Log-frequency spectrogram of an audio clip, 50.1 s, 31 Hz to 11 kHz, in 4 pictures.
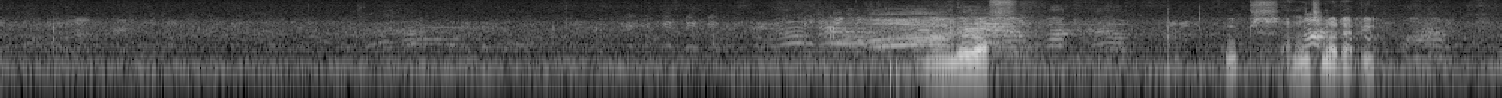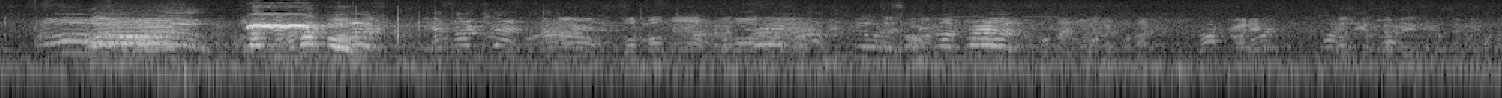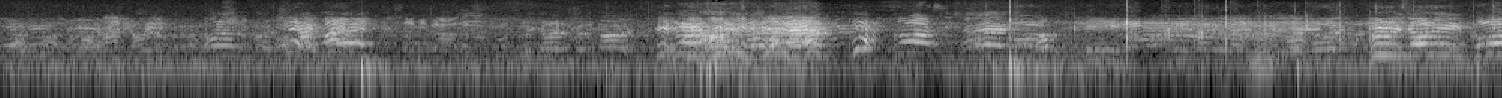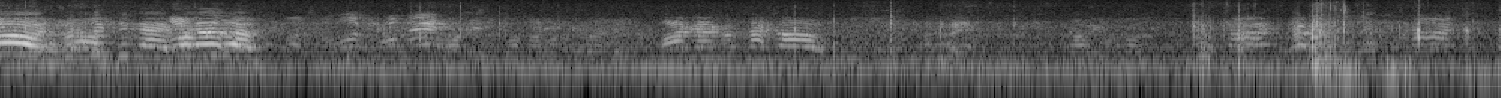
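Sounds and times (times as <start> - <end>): people shouting: 12.8 - 15.7, 26.8 - 28.2, 30.5 - 33.7.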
